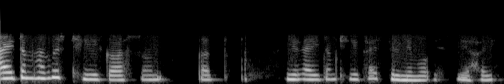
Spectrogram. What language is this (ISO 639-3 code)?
kas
